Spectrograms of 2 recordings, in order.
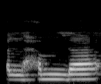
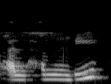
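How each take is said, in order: First: The word ends with a short a vowel. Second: The word ends with a short i vowel. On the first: The word is the object of the sentence. "dibaca dengan fathah bukan dhammah" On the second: The word follows a preposition. "Ia membaca alhamdi dengan kasroh"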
